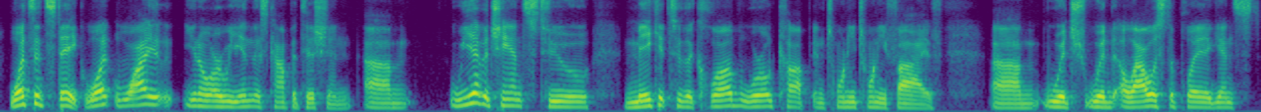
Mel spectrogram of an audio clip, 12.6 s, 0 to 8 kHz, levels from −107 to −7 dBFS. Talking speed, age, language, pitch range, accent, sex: 165 wpm, 20-39, English, 125-150 Hz, American, male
